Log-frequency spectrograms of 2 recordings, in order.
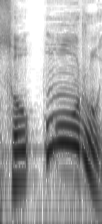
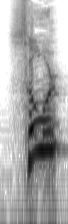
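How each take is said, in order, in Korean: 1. 일본식이에요, 끝에 ru 음절이 덧붙어요. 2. 한국식이에요, 끝에 l 소리가 나요.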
